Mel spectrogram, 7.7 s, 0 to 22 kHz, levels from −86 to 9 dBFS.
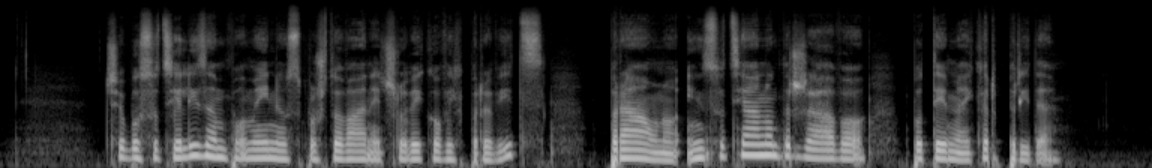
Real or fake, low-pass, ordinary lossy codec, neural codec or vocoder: fake; 19.8 kHz; none; autoencoder, 48 kHz, 128 numbers a frame, DAC-VAE, trained on Japanese speech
